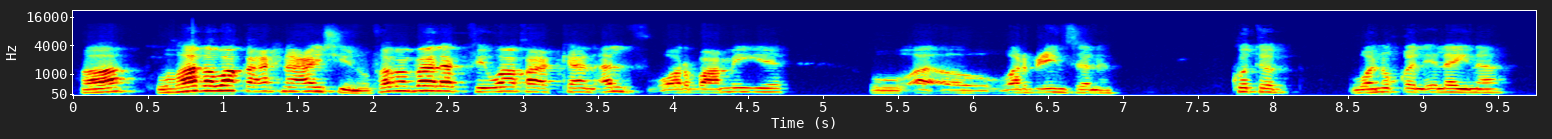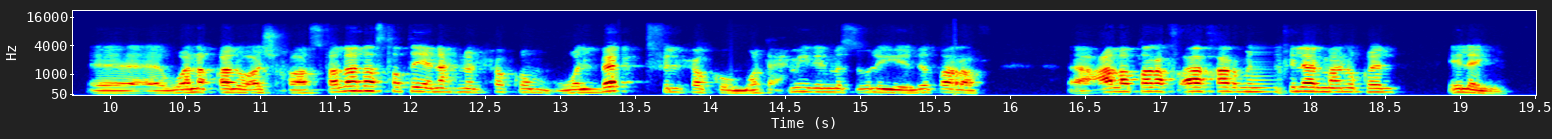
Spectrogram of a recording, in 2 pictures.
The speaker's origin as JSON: {"language": "Arabic", "country": "Jordan", "said": "يعني إحنا في الأردن عندنا قبور الصحابة منتشرة من الجنوب إلى الشمال"}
